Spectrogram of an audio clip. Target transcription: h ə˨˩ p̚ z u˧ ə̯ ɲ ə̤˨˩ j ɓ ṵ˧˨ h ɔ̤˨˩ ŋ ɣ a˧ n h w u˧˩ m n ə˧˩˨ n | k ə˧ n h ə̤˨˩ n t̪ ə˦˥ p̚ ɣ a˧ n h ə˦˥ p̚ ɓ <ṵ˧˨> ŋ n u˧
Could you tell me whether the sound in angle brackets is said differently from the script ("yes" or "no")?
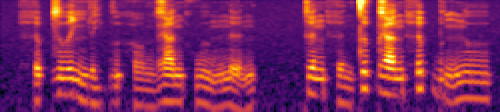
no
